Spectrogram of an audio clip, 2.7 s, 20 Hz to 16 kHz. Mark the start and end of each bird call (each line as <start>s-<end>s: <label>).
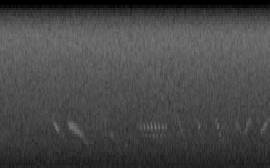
0.0s-2.7s: Eurasian Skylark (Alauda arvensis)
